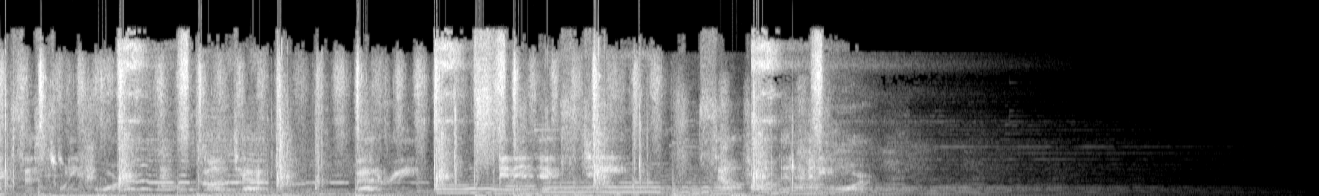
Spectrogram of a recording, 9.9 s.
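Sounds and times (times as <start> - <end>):
chopped ethnic music: 0.0 - 8.3.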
